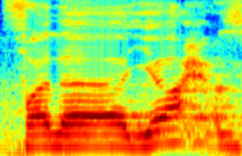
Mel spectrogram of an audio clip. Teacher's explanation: یہاں پر نون کی آواز کو ناک میں چھپا کر کے پڑھنا ہے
